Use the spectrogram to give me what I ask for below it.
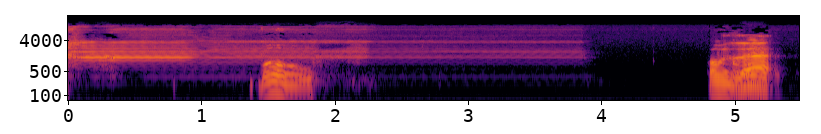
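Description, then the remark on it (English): A classroom timer goes off with a steady, harsh electronic buzz lasting about four seconds, then cuts out. Brief voices sound over it and once more after it stops. “I'm recording in a classroom. Right. Yeah. The timers go off.”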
